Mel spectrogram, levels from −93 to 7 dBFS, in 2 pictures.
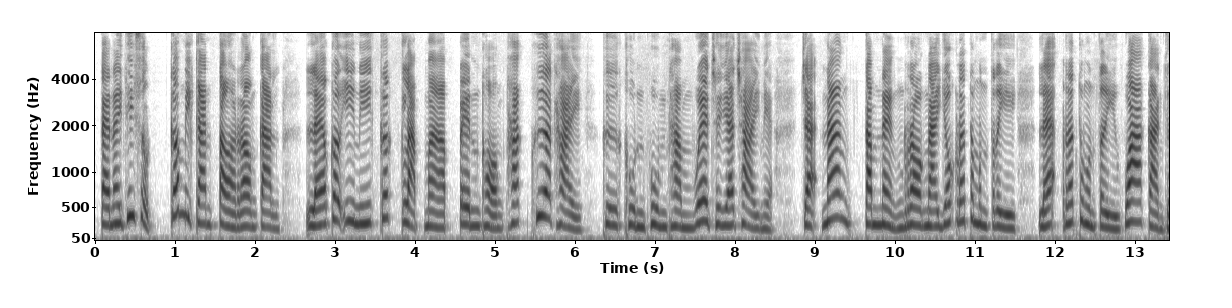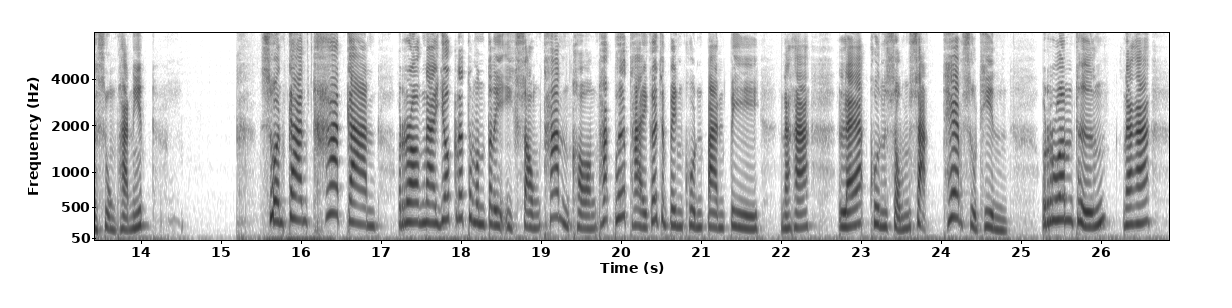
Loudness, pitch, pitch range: -20 LUFS, 245 Hz, 215-280 Hz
